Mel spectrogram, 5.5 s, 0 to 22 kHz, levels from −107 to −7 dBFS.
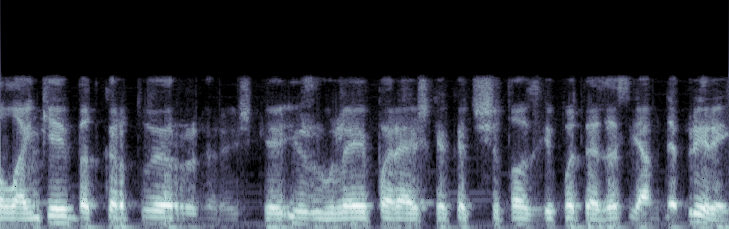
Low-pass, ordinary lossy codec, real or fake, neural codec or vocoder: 5.4 kHz; Opus, 64 kbps; real; none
